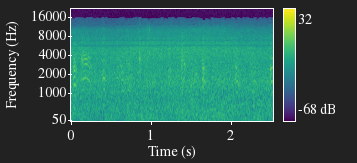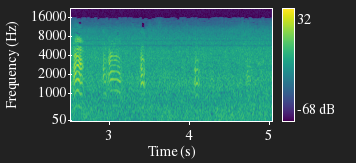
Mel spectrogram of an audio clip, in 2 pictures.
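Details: Black skimmer chicks in the colony give a few scattered nasal barks, with a louder cluster of three or four yelps in the middle, against constant wind and waves.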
